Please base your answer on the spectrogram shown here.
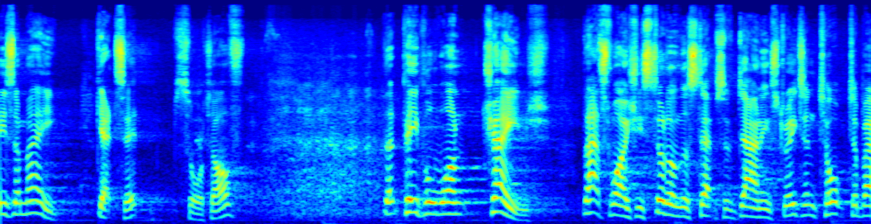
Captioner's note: laughter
